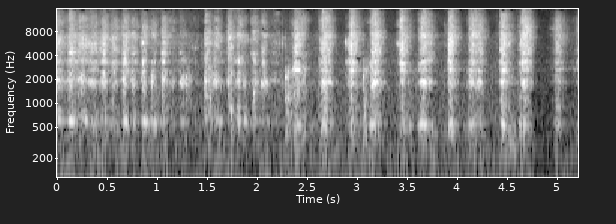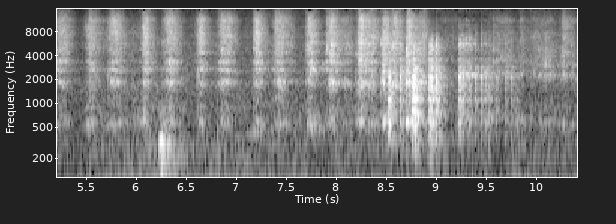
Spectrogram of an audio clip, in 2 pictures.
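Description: Folded paper slips rustling and rattling inside a ceramic mug shaken hard in quick strokes, about five a second, with a short pause near the middle.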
